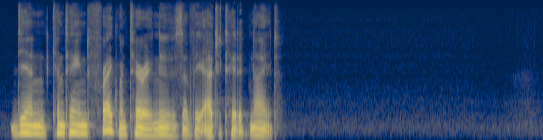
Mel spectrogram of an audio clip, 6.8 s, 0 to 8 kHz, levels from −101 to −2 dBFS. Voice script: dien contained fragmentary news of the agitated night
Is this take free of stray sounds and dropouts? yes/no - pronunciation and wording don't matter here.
yes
